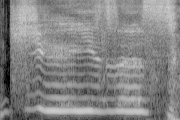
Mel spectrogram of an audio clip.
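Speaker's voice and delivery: high hammed-up growl of Jesus; mock growly wrestler yell. Mocking the wrestler's promo, hammed-up growly yell. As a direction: parody the screaming wrestler. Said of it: "So unnecessarily growly and".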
